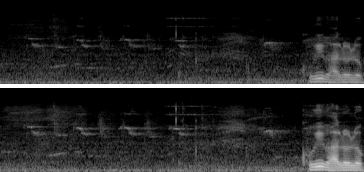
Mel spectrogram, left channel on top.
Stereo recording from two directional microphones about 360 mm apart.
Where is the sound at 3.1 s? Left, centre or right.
Centre.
